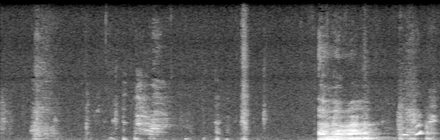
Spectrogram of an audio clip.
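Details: Pet dog making playful noises during a tame play session indoors; short rough growls and grumbles in separate bursts, with one louder, longer snarling growl near the end.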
